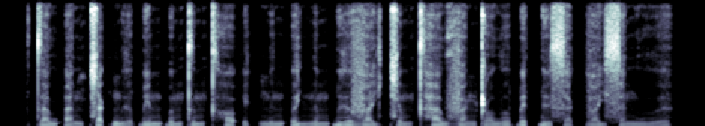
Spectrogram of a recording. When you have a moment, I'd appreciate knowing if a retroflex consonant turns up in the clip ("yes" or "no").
yes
